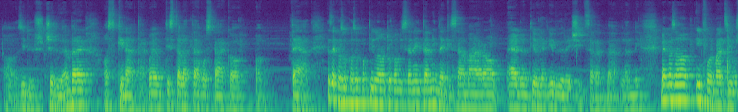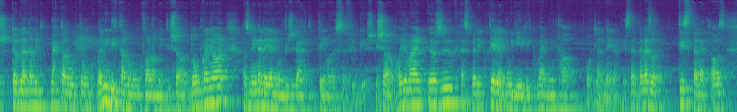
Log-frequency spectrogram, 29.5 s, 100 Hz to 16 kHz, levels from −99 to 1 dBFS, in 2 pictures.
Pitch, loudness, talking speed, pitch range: 120 Hz, -21 LUFS, 140 wpm, 110-135 Hz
